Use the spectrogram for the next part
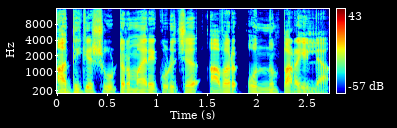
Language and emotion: Malayalam, neutral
